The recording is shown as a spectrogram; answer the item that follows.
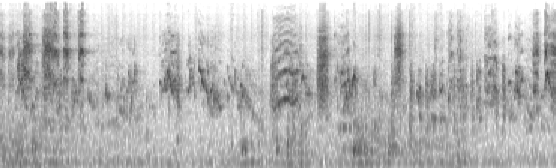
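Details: Happy budgerigar chirping in distinct separate notes: sharp squeaky chirps, short squawks and a few rising and falling whistles, delivered in quick uneven bursts with short silences between.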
